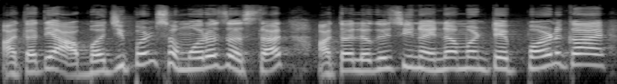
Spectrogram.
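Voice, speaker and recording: A woman's voice: high-pitched, expressive, moderate pace. A woman giving a voice-over recap of a TV serial episode, retelling the scenes and voicing the characters' lines herself. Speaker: TV serial reviewer. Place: voice-over recording.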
